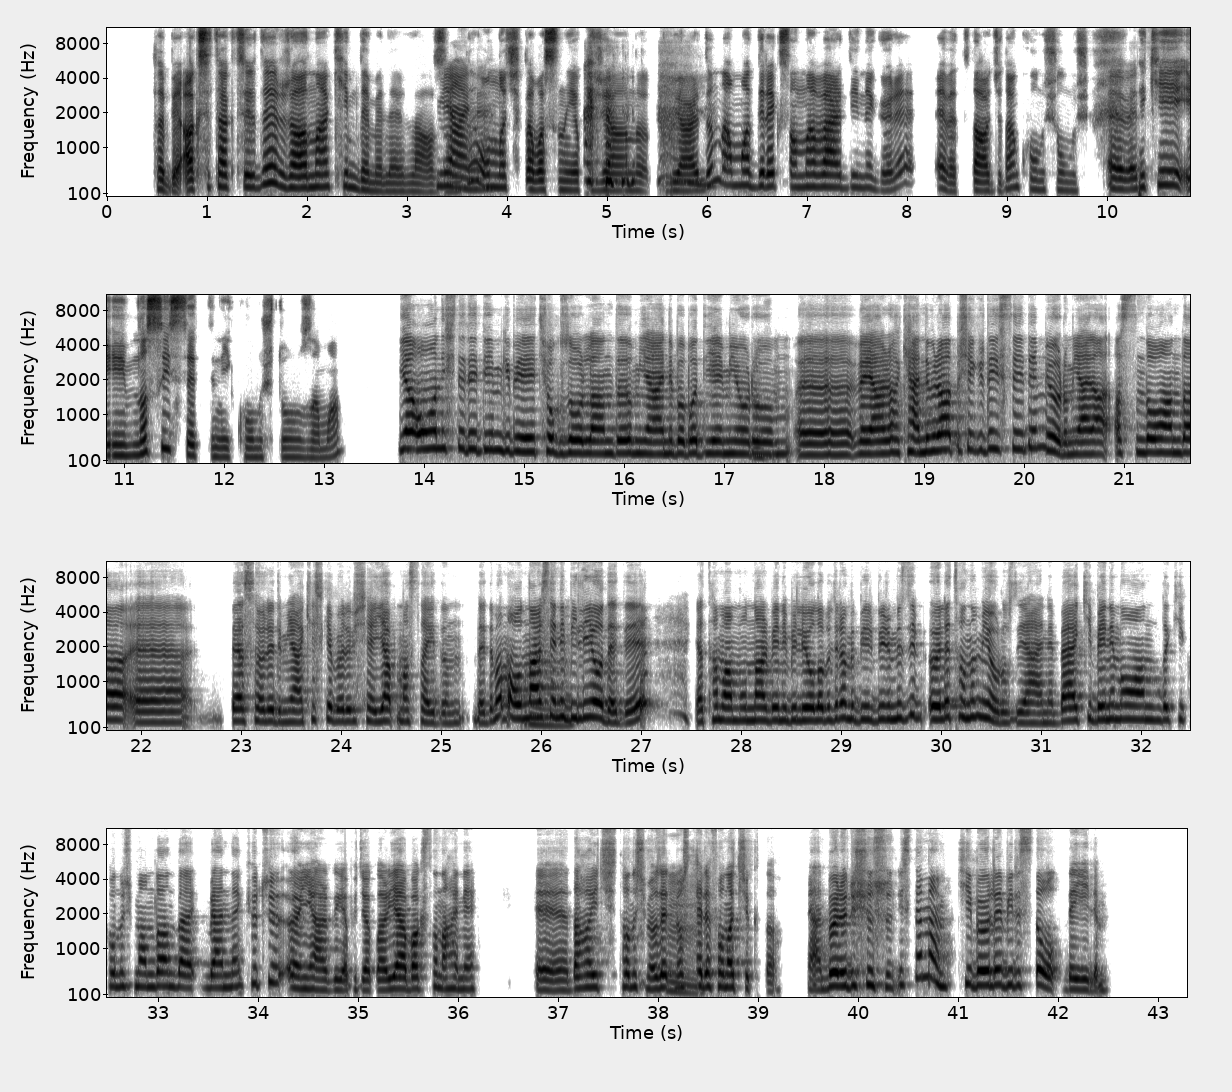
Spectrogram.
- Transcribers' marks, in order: chuckle
- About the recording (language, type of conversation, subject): Turkish, podcast, Kayınvalideniz veya kayınpederinizle ilişkiniz zaman içinde nasıl şekillendi?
